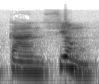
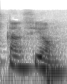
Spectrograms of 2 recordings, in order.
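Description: First: "canción" low and deliberate, CIÓN pushed louder; stress on CIÓN. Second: Said in the usual way. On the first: Shown as a demonstration. Teacher giving an example, "canción" stressed on CIÓN. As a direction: lean hard on the CIÓN in "canción". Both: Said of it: "La mayor fuerza de voz la lleva en ción".

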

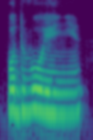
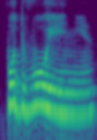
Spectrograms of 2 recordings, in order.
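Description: No difference in how they are said.

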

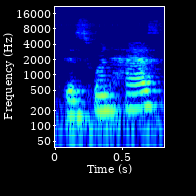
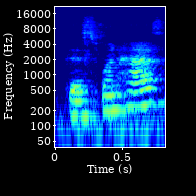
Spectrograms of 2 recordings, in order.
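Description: The two takes are said the same way.

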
